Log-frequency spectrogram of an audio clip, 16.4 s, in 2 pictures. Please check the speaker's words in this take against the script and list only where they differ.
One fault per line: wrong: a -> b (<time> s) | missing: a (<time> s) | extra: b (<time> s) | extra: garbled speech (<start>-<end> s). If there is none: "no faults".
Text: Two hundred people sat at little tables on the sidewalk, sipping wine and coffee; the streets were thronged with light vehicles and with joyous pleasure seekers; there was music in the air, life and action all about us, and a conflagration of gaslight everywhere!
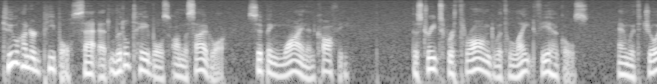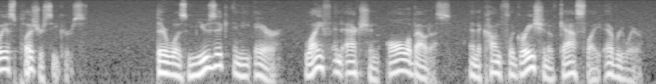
no faults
